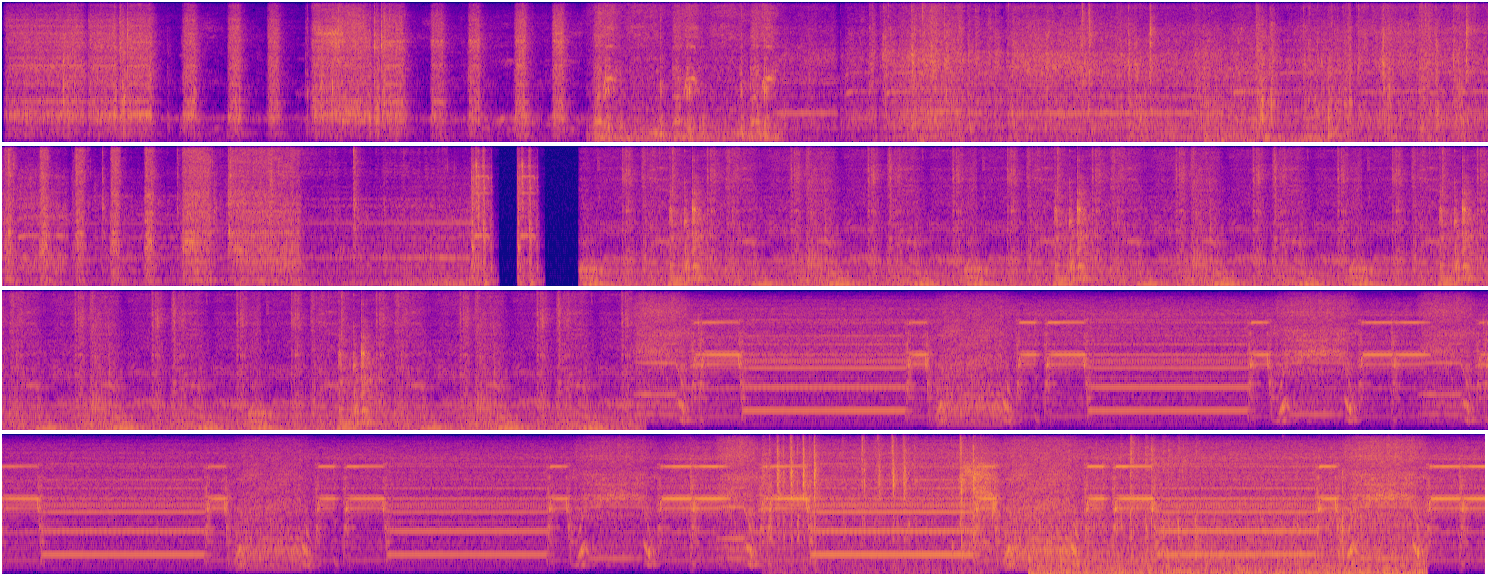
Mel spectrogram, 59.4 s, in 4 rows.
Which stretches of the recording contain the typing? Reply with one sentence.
You can hear the typing from 52.1 to 58.9 s.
